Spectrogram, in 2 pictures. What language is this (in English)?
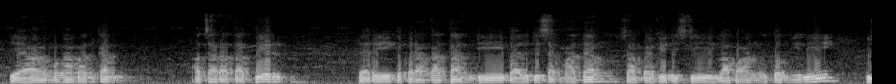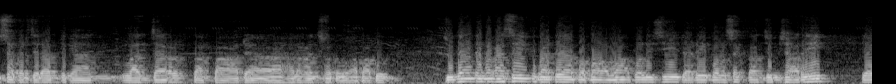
Indonesian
